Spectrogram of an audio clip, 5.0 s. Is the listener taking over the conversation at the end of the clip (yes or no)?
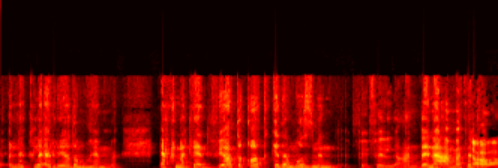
no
